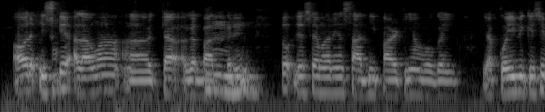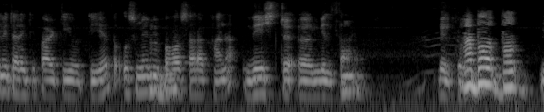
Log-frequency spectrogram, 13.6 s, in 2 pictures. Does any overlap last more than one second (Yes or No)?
No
